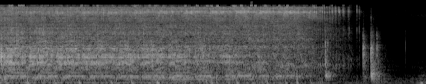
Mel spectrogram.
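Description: Power wrench whirring loudly and steadily as it spins out 10mm bolts on a Ford F150 headlight, then the motor winds down in a few stuttering bursts and stops.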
